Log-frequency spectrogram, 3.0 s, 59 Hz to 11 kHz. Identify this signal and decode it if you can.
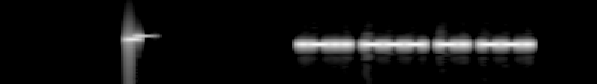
Morse code, heard as a keyed tone, about 46 wpm, 700 Hz. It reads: LONG
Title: Sentences from Top 100 Words - New Word Drill - 45wpm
